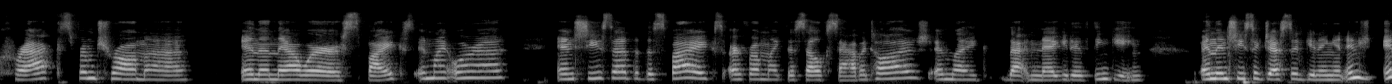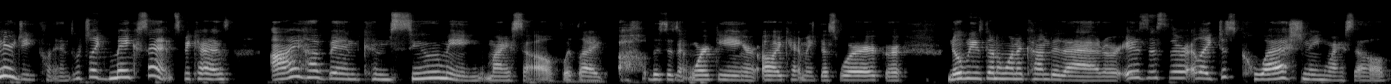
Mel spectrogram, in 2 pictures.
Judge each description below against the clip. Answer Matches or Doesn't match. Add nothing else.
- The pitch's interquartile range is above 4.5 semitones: Matches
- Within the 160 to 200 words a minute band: Matches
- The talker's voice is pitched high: Matches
